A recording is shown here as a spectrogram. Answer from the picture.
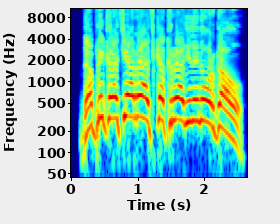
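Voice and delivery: very high, angry bellow back; ответный рёв. A narrator's reading. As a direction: roar back just as hard. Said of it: "меня взревел в ответ ошеломлённый". (взреветь в ответ)

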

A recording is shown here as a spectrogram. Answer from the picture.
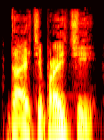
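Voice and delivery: firm. A narrator's reading. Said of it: "чтобы её собственный голос звучал жёстче".

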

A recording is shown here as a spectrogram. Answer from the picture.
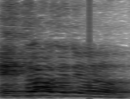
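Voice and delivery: hammed-up movie attorney; mock courtroom objection. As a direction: shout it like a film lawyer.

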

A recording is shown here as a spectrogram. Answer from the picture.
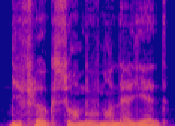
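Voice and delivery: ordinary delivery

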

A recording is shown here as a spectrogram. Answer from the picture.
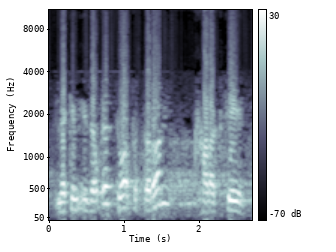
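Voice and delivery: ordinary talk

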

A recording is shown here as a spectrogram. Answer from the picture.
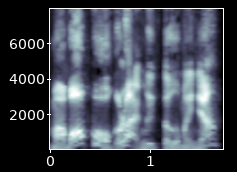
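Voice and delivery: high, fast tirade of curses; angry old village woman cursing a thief; ranting village woman. Acted. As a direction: scold relentlessly, pitched well above normal. Voices a scolding woman.

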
